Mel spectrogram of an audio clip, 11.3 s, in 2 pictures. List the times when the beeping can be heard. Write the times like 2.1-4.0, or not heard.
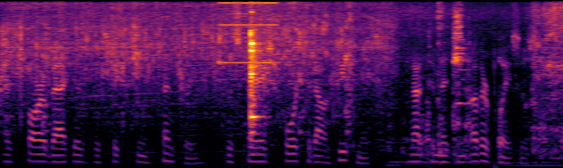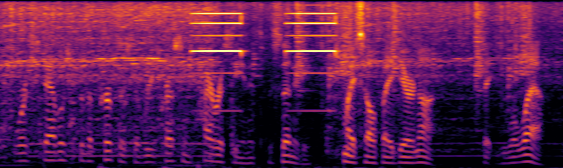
2.1-2.8, 7.5-9.2.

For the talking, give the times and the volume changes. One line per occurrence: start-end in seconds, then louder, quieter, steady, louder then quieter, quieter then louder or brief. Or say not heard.
0.0-11.2 louder.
